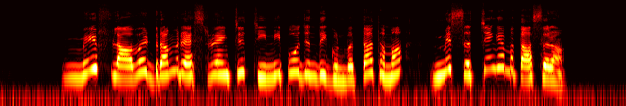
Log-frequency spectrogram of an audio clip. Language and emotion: Dogri, happy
